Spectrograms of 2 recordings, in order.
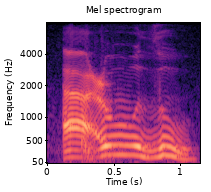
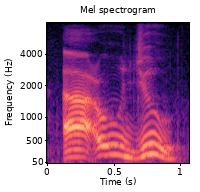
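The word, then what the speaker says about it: أعوذ: Za ada di ujung lidah ketemu dengan ujung gigi seri yang atas ya. A'udzu. Nah, kebanyakan kita membacanya dengan a'udzu. Banyak tuh Ustaz, Zu banyak pakai banget. zai ya, atau bahkan kadang ada yang membacanya dengan jim. A'uju. Lebih jauh lagi ya. Lebih jauh lagi. Nah, tengah-tengah lidah padahal kita di ujung lidah gitu ya.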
